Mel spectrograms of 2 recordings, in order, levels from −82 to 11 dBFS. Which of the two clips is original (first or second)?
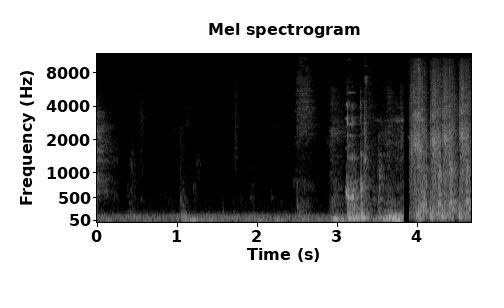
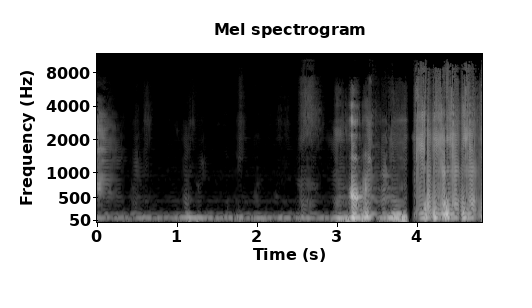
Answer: first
